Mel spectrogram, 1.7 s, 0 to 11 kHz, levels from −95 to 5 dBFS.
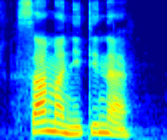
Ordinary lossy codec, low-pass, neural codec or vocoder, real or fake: none; none; none; real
